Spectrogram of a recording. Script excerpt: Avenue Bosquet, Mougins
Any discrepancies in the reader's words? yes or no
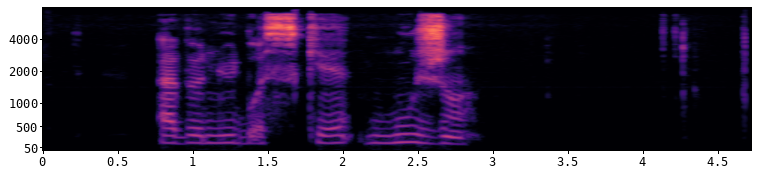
no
